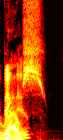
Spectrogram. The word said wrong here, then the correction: Roos: Roos. Dang it. I knew I was saying it wrong.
